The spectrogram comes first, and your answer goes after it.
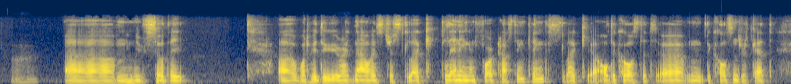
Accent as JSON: {"language": "English", "country": "Belarus", "tie": "born or raised there", "also_born_or_lived": "Germany", "moved": "yes", "lives_now": "Düsseldorf, Germany", "said": "I'm actually from um, Germany, but it's a more complicated question. I was born in Belarus"}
